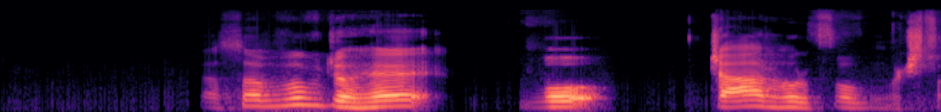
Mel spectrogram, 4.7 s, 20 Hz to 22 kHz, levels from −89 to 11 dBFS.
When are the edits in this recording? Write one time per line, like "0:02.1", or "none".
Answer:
0:01.2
